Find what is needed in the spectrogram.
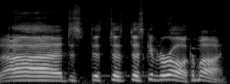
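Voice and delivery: loud, high, stammered acted insistence; imitating an exasperated push to play; impatient urging. Acts character urging a die roll.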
